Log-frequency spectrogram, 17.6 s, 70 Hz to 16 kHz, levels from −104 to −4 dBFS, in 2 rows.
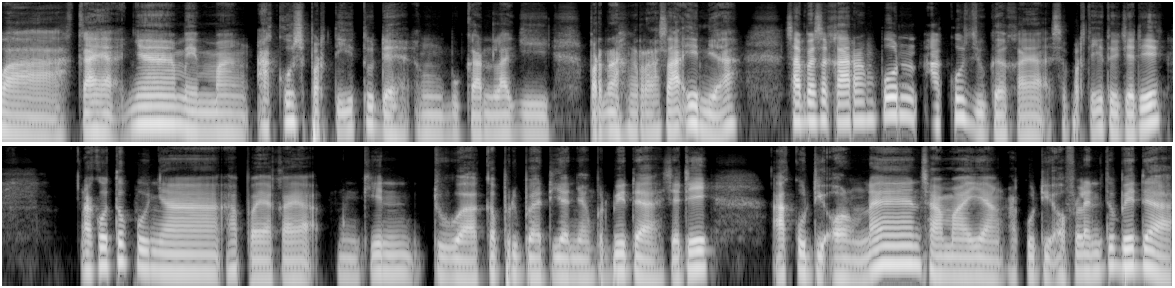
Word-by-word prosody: Wah, 100 -3 +2 0.2
kayaknya 110 +4 +3 0.3
memang 110 -1 0 0.2
aku - - -1
seperti 115 -1 -4
itu 120 - -9
deh, 100 -2 +1
mmm, 105 0 -5
bukan 100 0 -2
lagi 105 0 -2 0.5
pernah 110 +1 +2
ngerasain 115 +7 +2
ya, - - 0 0.5
sampai 155 +1 +6
sekarang 165 0 +4
pun 200 +1 +6 0.2
aku 145 +6 -2
juga 105 -1 -2
kayak 95 -1 -1
seperti - - -9
itu 120 -2 -2
jadi, 120 +6 +3 0.8
aku 130 +4 +1
tuh 185 - +2
punya 135 -3 0 0.5
apa 130 - -6
ya - - +1
kayak 95 -1 -1 0.2
mungkin 110 +3 -5 0.4
2 105 -3 0
kepribadian 110 -2 -2
yang 100 - -4
berbeda 120 +2 +1 0.2
jadi, 100 +6 +1 0.6
aku 110 +2 +2
di - - +1
online 145 - +3
sama 110 -2 +2 0.2
yang 100 -1 +1
aku 110 - -10
di - - -2
offline 120 +3 -1
itu 155 - -1
beda 150 0 +4
110 Hz, 150 wpm, -23 LUFS, 105-130 Hz, 0.8 s, sampai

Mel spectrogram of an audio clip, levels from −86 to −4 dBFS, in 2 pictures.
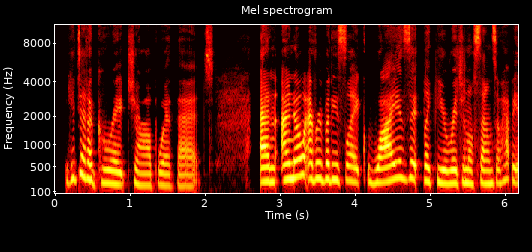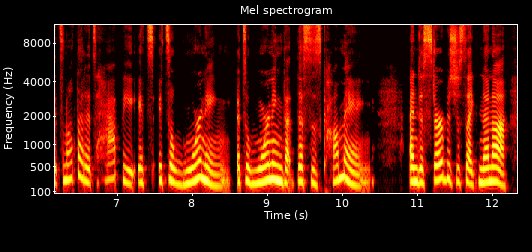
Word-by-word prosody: He 280 +5 -6
did 345 -4 +1
a 275 - +3
great 215 -5 -3
job 185 -5 -6
with 185 -2 -5
it, 175 0 -8 0.6
and 240 0 +6
I 270 - +6
know 315 +4 +4
everybody's 280 -3 0
like, 245 -3 -3
"Why 235 +3 +3
is 295 -1 -4
it, 280 -2 -1
like, 250 -2 -1
the 225 -2 -1
original 215 0 0
sound 215 -1 -2
so 225 - -5
happy?" 240 0 -6
It's 220 +3 -8
not 270 +2 -3
that 330 -4 -2
it's 235 -3 -4
happy, 245 -9 -7
it's 230 0 -2
it's 255 - -2
a 250 - +4
warning, 220 - 0
it's 240 +2 -5
a 245 - +3
warning 245 +4 +4
that 225 +1 -3
this 240 -1 +1
is 215 -4 -3
coming, 235 - -2 0.5
and 240 0 +5
disturbed 260 +5 +3
is 250 - -2
just 235 +1 -4
like, 210 -2 0
"Na, 230 +1 +3
na, 235 -5 +5
235 Hz, 215 wpm, -23 LUFS, 220-265 Hz, 0.6 s, and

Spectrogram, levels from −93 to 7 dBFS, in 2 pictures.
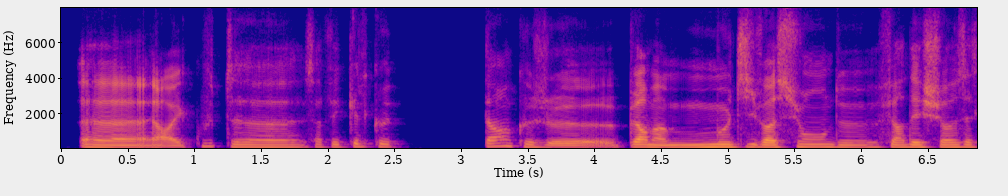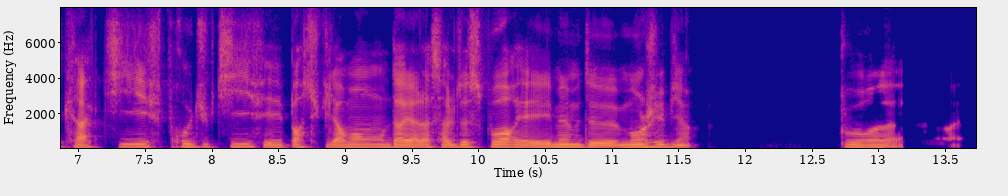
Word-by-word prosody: Heu, - - +1
alors, 115 -5 +2
écoute, 170 - -8
heu, 130 -1 -2
ça 140 +1 -9
fait 135 0 -7
quelques 150 0 -6 0.6
temps 175 +2 -2
que 145 -5 -5
je 110 -3 -2
perds 140 0 +3
ma 125 -3 +2
motivation 135 +2 +1
de 125 -1 -5
faire 125 0 -2
des 130 0 +2
choses, 130 0 +1
être 130 - -4
créatif, 140 +2 -2
productif 145 -1 -4
et 125 0 0
particulièrement, 130 +3 -1
d'aller 125 0 +5
à - - +4
la - - +3
salle 125 -1 0
de 130 - +2
sport 140 +2 +2
et 65 - +3
même 135 0 +3
de 120 -2 +2
manger 135 +2 +3
bien 120 -2 -3 1.1
pour 125 -1 0
heu 120 -6 -1 0.4
Ouais. - - -13
130 Hz, 155 wpm, -26 LUFS, 125-140 Hz, 1.1 s, d'aller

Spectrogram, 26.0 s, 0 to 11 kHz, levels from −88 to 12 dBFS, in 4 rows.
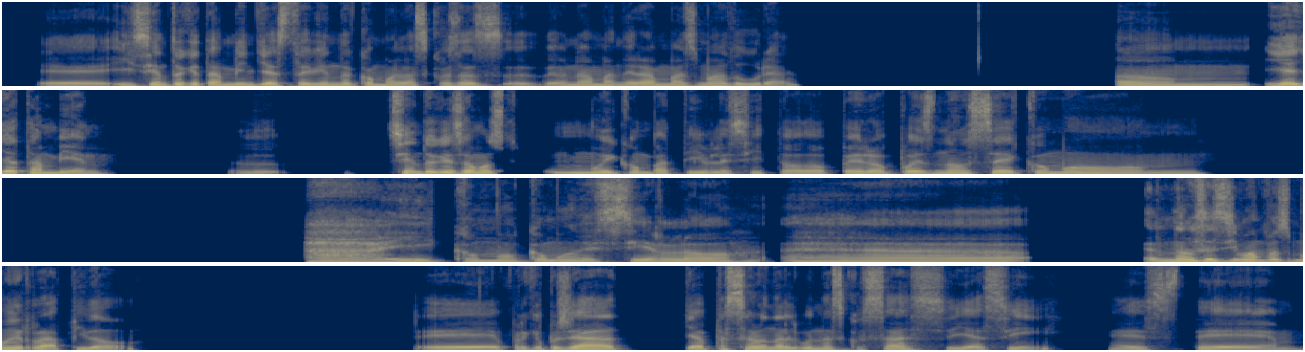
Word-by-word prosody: eh, 105 -3 -2
y 130 - -3
siento 165 +3 +3
que 160 - +3
también 140 0 +2
ya 145 - +6
estoy 145 0 +1
viendo 145 +1 +1
como 135 -4 -1
las 115 0 -1
cosas 135 -1 -2 0.2
de 115 - -5
una 130 +3 -1
manera 125 0 0
más 135 +1 -2
madura. 135 +3 -2 1.6
Mm, 130 -4 0
y 160 +1 +3
ella 195 +8 +8
también, 115 - -1 0.6
l - - -9 0.5
siento 185 -3 +4
que 165 - +5
somos 150 -1 +3
muy 135 +2 0
compatibles 125 -4 -2
y 120 - -6
todo, 120 -2 -2
pero, 140 0 +2
pues, 155 0 +2
no 160 +2 +1
sé 160 -2 +2
cómo 130 -9 0 2.3
Ay, 140 -3 0
¿cómo 135 -1 -3
cómo 160 +4 -1
decirlo?, 130 -4 0 0.2
eh, 120 -1 -2 0.6
no 180 +5 +5
sé, 210 0 +6
si 195 0 +1
vamos 185 -1 +3
muy 165 -1 +3
rápido. 140 +1 -1 1.4
Eh, 115 -1 +2
porque, 135 +3 -4
pues, 140 -1 -1
ya 135 -2 +6 0.3
ya 140 -2 +3
pasaron 160 -3 +2
algunas 130 +1 -1
cosas 135 +2 -3
y 120 -2 -2
así, 135 - -6 0.2
este, 115 -3 -2
135 Hz, 125 wpm, -24 LUFS, 120-150 Hz, 2.3 s, ella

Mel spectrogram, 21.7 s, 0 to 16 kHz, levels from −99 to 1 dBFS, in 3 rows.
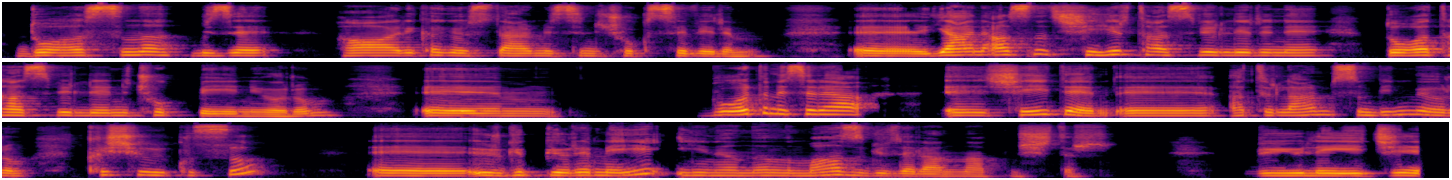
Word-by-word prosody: doğasını, 190 +3 +3
bize 175 0 0 0.2
harika 175 +1 -1
göstermesini 160 -2 -2
çok 155 +1 -6
severim, 140 -4 -1 0.4
eee, 155 -2 +3
yani 215 +2 +5
aslında 230 +4 +2
şehir 245 -1 0
tasvirlerini, 195 -4 +1 0.3
doğa 190 +2 +5
tasvirlerini 190 -2 0
çok 200 -1 -6
beğeniyorum. 145 +4 -2 0.4
Emm, 155 -3 +2 0.7
bu 225 +7 +3
arada 275 +6 +5
mesela, 255 -3 +3 0.4
eee, 185 0 0
şeyi 225 +7 +1
de, 175 -10 +3
eee, 165 0 0
hatırlar 190 +3 -4
mısın 225 -4 -1
bilmiyorum, 205 -8 -3 0.3
Kış 215 0 0
Uykusu, 195 - -2 0.5
eee, 160 -2 +3
Ürgüp 195 +2 0
Göreme'yi 195 +6 +1
inanılmaz 180 +2 -3
güzel 150 -4 -4
anlatmıştır. 135 -1 -8 0.7
Büyüleyici. 165 0 +3
180 Hz, 95 wpm, -23 LUFS, 165-200 Hz, 0.7 s, yani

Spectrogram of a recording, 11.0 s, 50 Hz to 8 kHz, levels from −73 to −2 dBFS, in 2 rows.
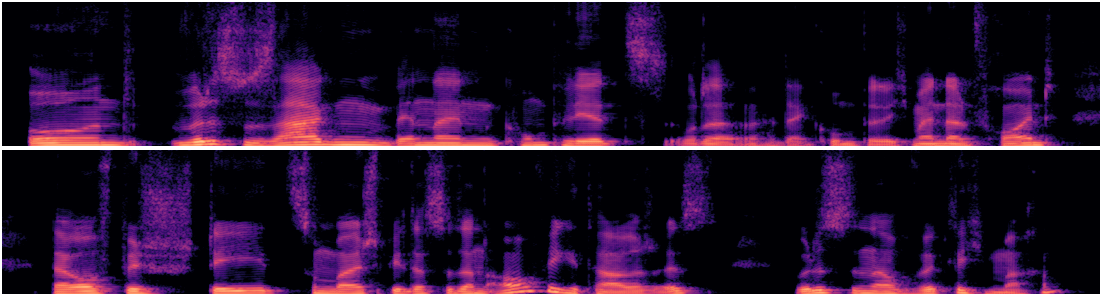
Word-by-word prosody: Und 130 +1 +4
würdest 160 +6 +3
du - - 0
sagen, 140 +2 +4
wenn 115 +2 0
dein 120 -2 +1
Kumpel 120 +1 -4
jetzt 110 0 -1
oder 95 -2 -4
äh, - - -9
dein 80 -2 -9
Kumpel, 90 +1 -5
ich 80 - -8
meine 100 0 0
dein 95 -1 -1
Freund 120 +7 -2 0.4
darauf 115 +2 +4
besteht 120 +2 +1
zum 120 -1 -3
Beispiel, 115 0 0
dass 115 +1 -2
du - - -3
dann 115 0 0
auch 195 - -1
vegetarisch 95 - 0
isst, 125 +8 -4 0.3
würdest 140 +6 +1
du - - -1
den 120 -1 +1
auch 105 -5 -2
wirklich 115 +5 -1
machen? 85 - -6
115 Hz, 175 wpm, -23 LUFS, 105-125 Hz, 0.4 s, Und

